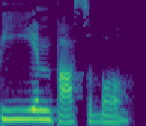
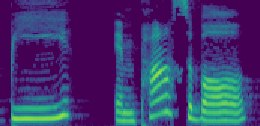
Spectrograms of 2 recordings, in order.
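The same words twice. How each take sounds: First: A y sound links the two words together. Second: The two words are said without a linking y.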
